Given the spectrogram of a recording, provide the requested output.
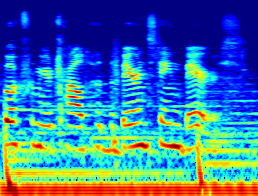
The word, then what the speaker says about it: Berenstain: you think it spelled everyone always thought it was like stein s t e i n after looking back it's been s-t-a-i-n berenstain and like there are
